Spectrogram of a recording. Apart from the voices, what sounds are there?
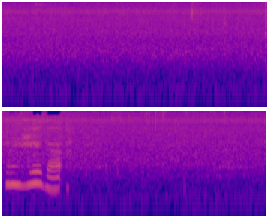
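rain falling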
